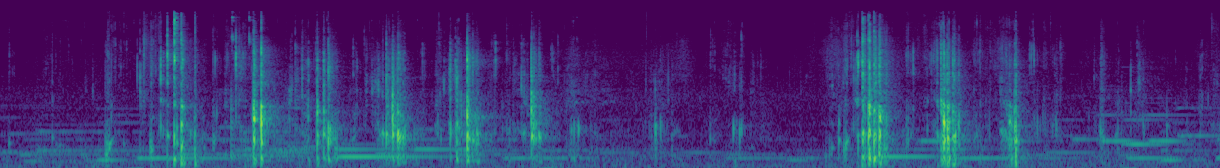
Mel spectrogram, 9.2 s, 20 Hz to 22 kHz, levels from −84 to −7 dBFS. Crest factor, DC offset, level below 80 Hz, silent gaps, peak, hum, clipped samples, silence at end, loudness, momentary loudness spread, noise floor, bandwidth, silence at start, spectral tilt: 32 dB; under 0.1%; -60 dBFS; none; -2 dBFS; none; under 0.1%; 0 s; -30 LUFS; 24 LU; -55 dBFS; 17 kHz; 0 s; -2.5 dB/octave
